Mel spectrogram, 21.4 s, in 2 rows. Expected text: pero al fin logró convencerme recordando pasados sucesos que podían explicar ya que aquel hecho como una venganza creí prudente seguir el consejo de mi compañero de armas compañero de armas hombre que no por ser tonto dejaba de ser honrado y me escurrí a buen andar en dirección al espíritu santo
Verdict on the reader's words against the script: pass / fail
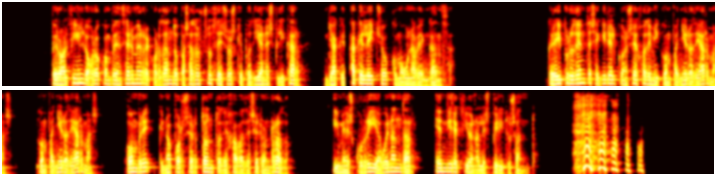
pass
